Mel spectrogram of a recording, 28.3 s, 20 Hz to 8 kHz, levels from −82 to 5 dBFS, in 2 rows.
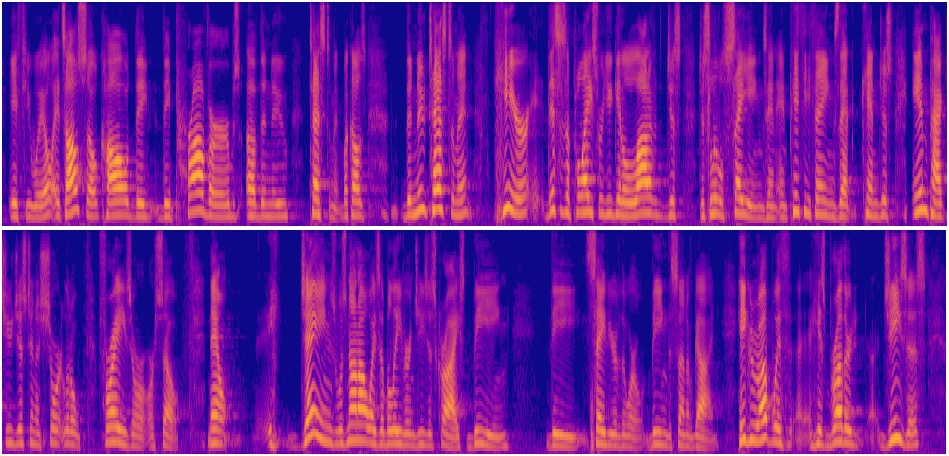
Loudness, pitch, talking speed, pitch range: -22 LUFS, 175 Hz, 165 wpm, 160-195 Hz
